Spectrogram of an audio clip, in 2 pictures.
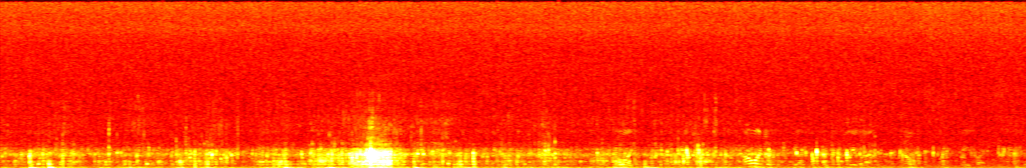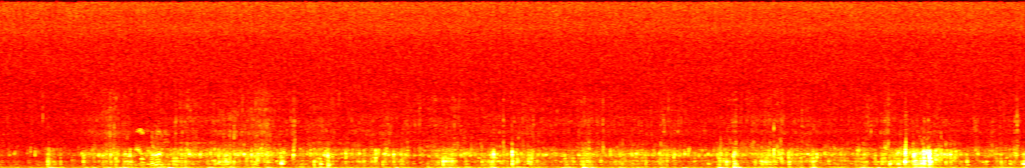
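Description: Kayak paddle blades dipping and pulling through calm sea water in irregular strokes, with water splashing and lapping at the sit-on-top kayak's hull. The loudest splash comes about five seconds in.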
